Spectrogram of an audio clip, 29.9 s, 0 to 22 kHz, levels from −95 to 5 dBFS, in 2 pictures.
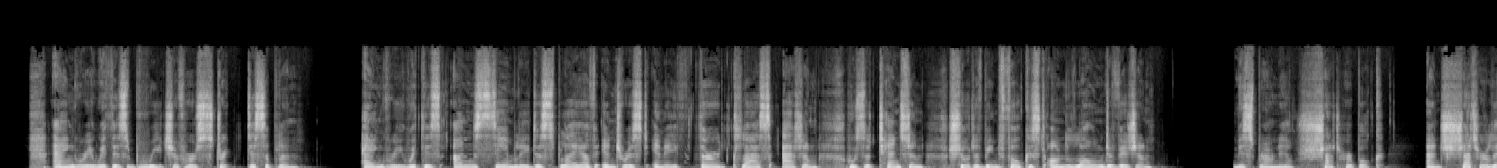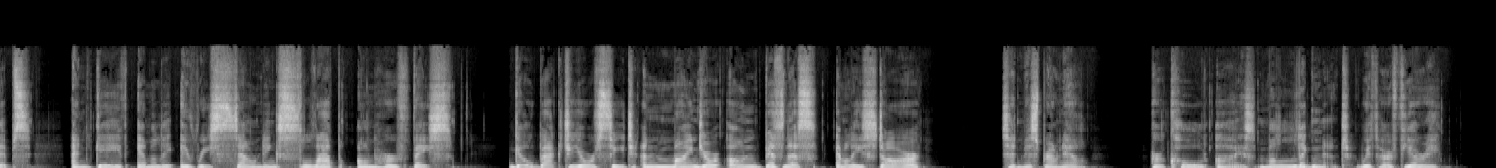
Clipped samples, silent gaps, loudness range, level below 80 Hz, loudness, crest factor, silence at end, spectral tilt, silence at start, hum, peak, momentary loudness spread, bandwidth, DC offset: under 0.1%; 3.53-3.61 s, 11.90-12.33 s, 24.51-24.98 s, 26.20-26.29 s; 3 LU; -46 dBFS; -17 LUFS; 16 dB; 0.55 s; -4 dB/octave; 0.3 s; none; -2 dBFS; 7 LU; 16 kHz; under 0.1%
